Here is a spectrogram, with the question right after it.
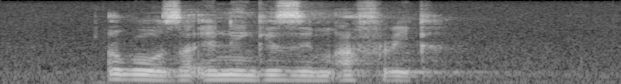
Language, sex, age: Zulu, male, 24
